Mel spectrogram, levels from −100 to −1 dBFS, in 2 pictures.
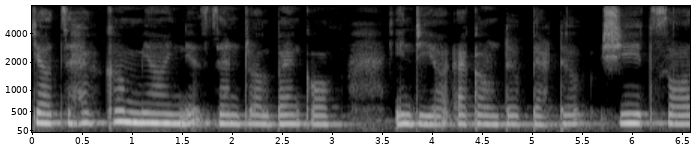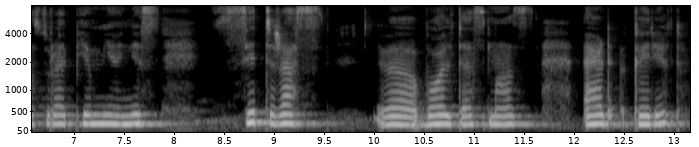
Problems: background sounds at intervals, low volume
